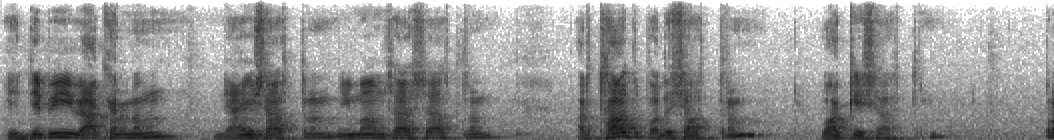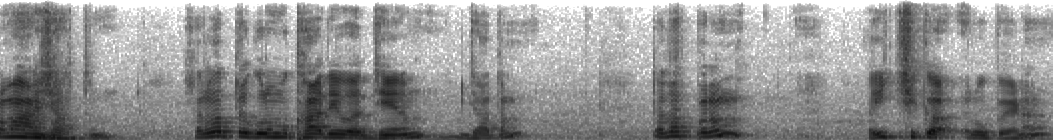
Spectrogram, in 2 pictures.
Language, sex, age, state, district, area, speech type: Sanskrit, male, 60+, Karnataka, Uttara Kannada, rural, spontaneous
